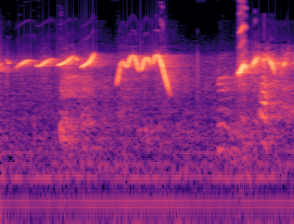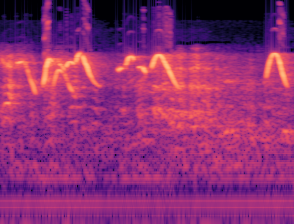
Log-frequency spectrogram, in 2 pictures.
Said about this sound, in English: Now, we may as well whistle at each other.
